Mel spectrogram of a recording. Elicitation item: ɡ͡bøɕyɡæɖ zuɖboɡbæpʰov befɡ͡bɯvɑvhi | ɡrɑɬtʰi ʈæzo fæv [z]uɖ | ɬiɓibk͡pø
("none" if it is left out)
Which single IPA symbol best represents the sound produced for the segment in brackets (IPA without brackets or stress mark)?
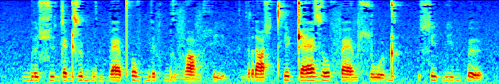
ɬ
